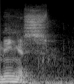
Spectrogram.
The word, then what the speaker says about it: Menzies: I think it's a bit like Dalziel and DL, or Menzies and Mingus. Race three at Caulfield on Saturday.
